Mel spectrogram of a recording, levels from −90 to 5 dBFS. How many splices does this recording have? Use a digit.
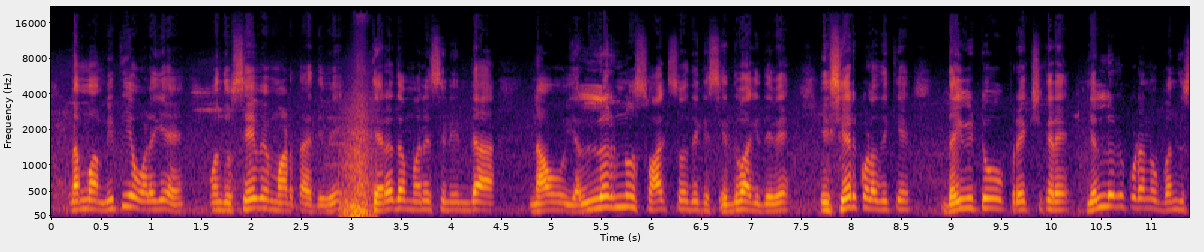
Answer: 2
